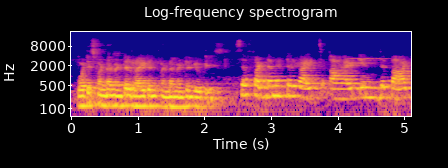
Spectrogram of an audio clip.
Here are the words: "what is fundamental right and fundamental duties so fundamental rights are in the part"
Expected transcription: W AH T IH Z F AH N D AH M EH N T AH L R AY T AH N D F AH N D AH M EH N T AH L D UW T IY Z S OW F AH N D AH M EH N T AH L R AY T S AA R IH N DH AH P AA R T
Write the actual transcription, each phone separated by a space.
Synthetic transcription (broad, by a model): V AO T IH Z F AH N D AH M EH N T AH L R AY T AH N D F AH N D AH M EH N T AH L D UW T IY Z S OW F AH N D AH M EH N T AH L R AY T S AA R IH N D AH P AA R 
